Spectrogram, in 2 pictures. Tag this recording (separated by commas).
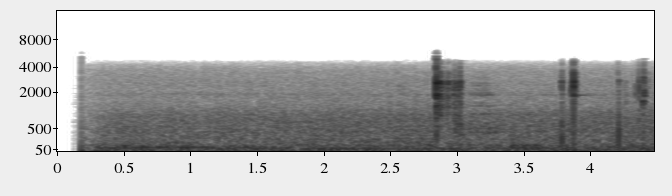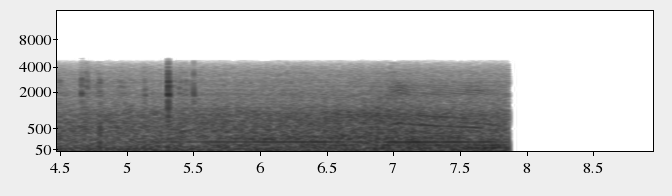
Sheep, Bleat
